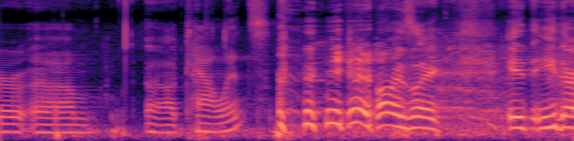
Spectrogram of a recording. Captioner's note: laugh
